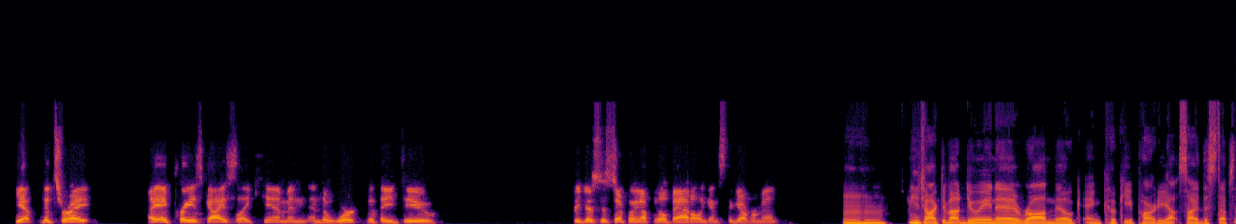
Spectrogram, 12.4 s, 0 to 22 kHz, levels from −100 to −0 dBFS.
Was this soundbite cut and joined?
no; 0 cuts

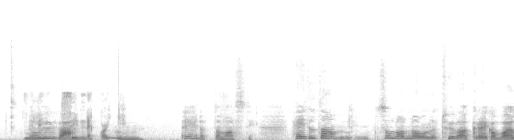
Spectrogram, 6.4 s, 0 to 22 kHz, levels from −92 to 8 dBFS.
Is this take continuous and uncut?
yes; 0 cuts

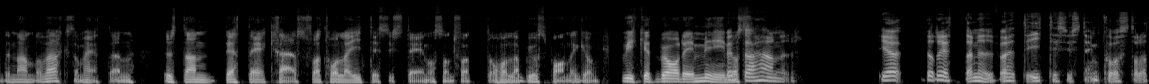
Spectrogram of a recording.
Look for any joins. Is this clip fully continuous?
no; 2 cuts; at 4.3 s, 6.1 s

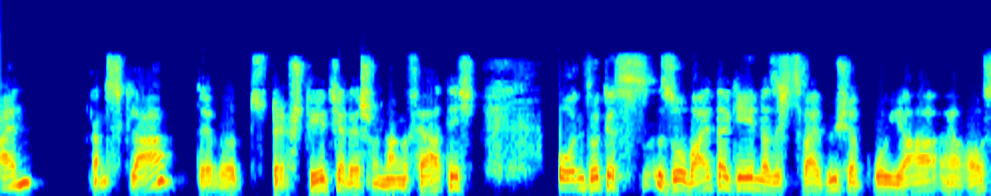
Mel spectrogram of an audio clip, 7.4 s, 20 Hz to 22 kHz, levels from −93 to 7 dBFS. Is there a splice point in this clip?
yes; 1 cut; at 4.4 s

